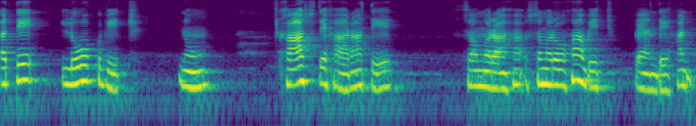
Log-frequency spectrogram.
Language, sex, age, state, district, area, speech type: Punjabi, female, 60+, Punjab, Jalandhar, urban, spontaneous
